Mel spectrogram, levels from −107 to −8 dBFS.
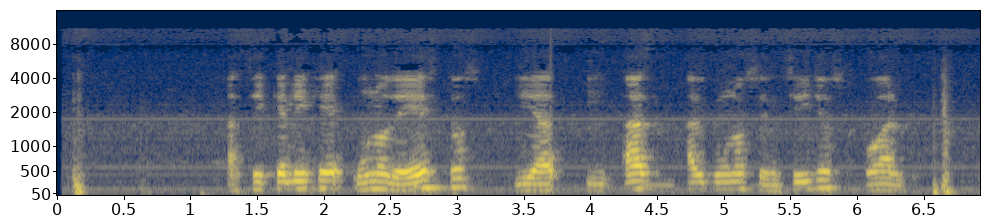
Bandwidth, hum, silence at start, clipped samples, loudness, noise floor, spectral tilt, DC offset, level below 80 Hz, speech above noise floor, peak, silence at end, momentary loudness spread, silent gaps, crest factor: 10.5 kHz; none; 0.1 s; under 0.1%; -24 LUFS; -54 dBFS; -8.5 dB/octave; under 0.1%; -48 dBFS; 31 dB; -6 dBFS; 0.2 s; 15 LU; none; 20 dB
